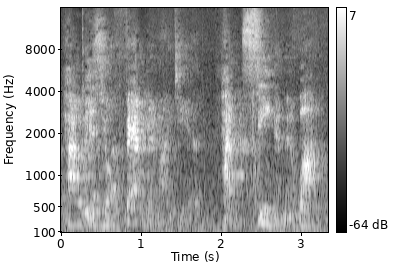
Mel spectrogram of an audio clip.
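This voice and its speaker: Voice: medium pitch, fairly quick, natural voice. Sly theatrical pirate villain, acted on stage, distant and echoing. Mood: taunting. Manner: mocking, grandiose, sneering delivery. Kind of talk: live stage play acting. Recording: echoey theatre, distant mics, noisy room.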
